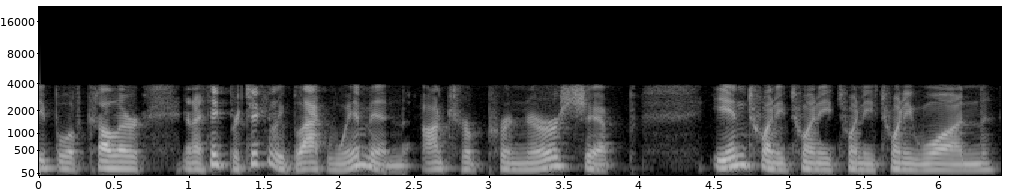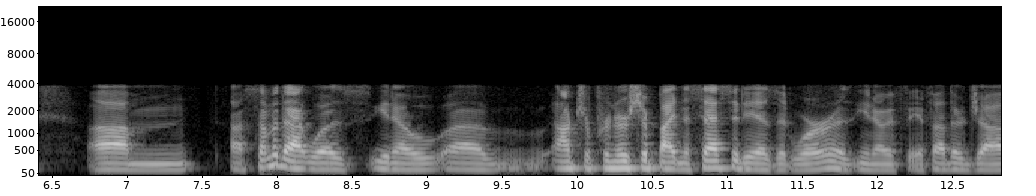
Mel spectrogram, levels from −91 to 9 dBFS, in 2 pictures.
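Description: No technical faults can be heard in this speech, so there is nothing to place in time order.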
